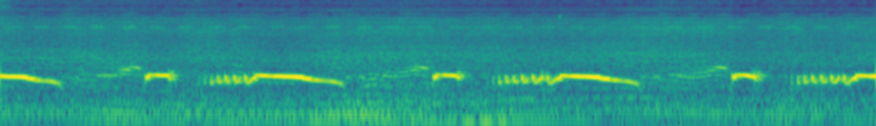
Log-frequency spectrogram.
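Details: Hoarse-voiced albino Barbary dove, white with red eyes, giving three cycles of husky cooing: a short rising note, a rough rolling burst, then a drawn-out falling coo, over a steady low background hum.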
